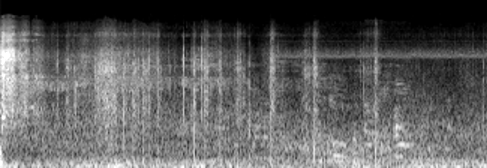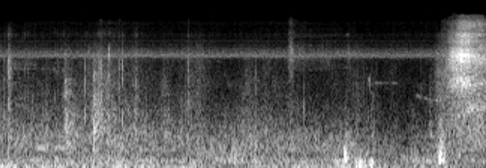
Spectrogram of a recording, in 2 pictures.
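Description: Cloth rubs and rustles against the microphone.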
